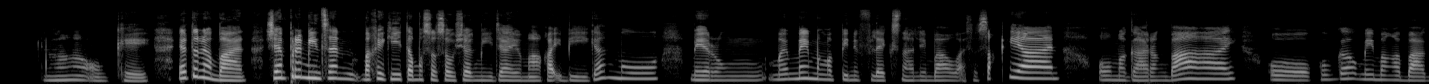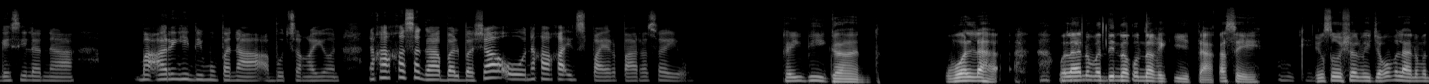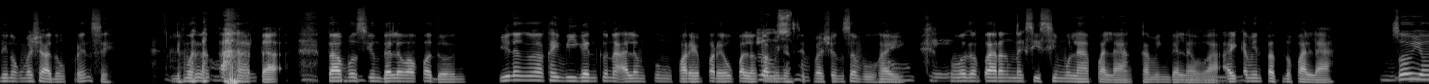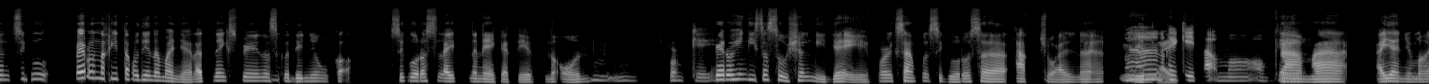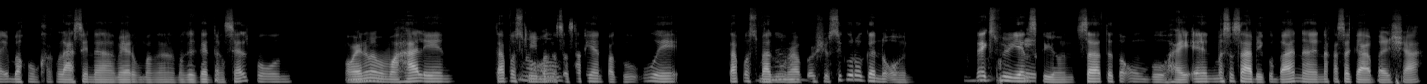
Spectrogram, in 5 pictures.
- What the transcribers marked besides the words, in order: tapping; "kumbaga" said as "kumgaw"; scoff; other background noise; laughing while speaking: "lima lang"; lip smack
- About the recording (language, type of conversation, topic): Filipino, podcast, Paano nakatulong o nakasagabal ang midyang panlipunan sa pananaw mo tungkol sa tagumpay?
